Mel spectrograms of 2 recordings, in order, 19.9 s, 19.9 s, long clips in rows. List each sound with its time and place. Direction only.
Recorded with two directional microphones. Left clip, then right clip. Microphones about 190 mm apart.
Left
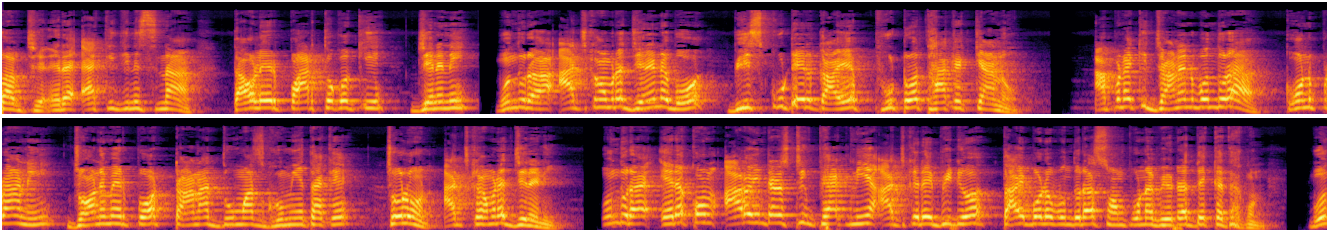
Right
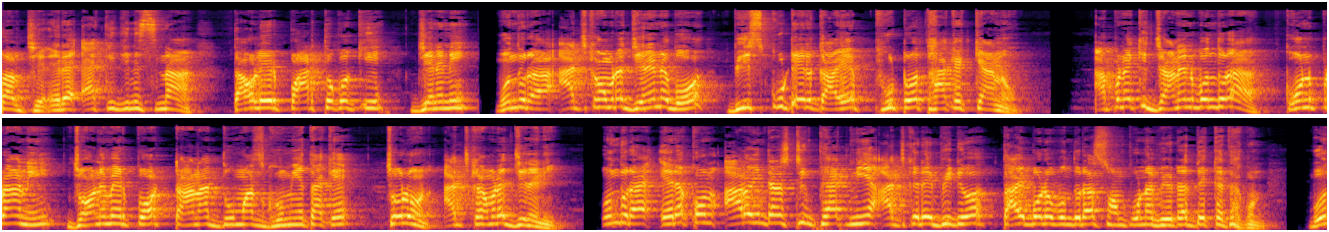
0.0 s speech: 5° right (ahead or behind)
19.7 s speech: 20° right (ahead or behind)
